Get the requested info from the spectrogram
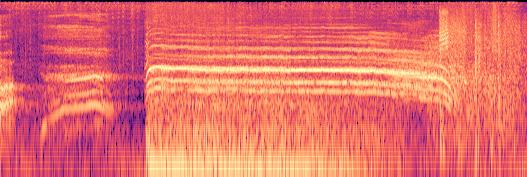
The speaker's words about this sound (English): is going to use her supersonic scream.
